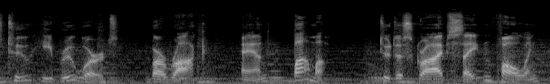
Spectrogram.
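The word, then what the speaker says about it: בָּמָה: in the Strong's Hebrew dictionary and it is pronounced Bama Bama is most commonly used to refer to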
